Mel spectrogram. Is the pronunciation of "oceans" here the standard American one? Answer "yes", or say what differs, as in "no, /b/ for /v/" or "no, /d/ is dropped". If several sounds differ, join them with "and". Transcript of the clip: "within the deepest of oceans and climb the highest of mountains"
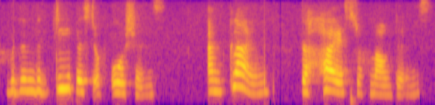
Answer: yes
